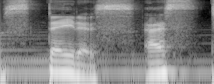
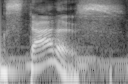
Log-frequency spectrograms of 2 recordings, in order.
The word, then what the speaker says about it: status: 让我们看一下这个状态，叫 status，s t a t u s，status。当然，在这个美国英语当中呢，也有可能把它读成 status 这样一种读法。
